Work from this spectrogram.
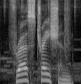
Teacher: We have two schwa sounds here, frustration.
